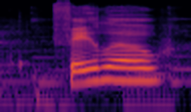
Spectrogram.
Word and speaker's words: phthalo: sky with some phthalo phthalo that's how you say it phthalo i call it phyllo isn't that what bob ross says phthalo blue so a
